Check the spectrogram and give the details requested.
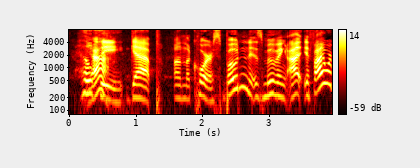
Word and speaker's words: Bowdoin: Is that how you pronounce it? It is Bowdoin. Bowdoin.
